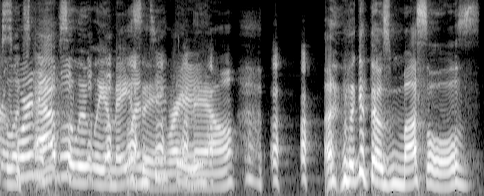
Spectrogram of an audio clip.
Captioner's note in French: laughter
